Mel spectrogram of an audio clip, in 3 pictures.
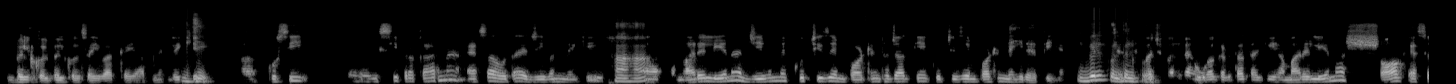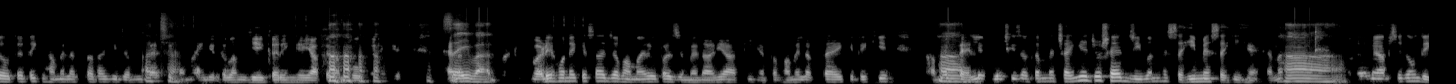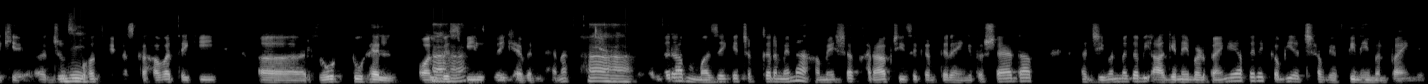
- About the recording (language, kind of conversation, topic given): Hindi, unstructured, पैसे के लिए आप कितना समझौता कर सकते हैं?
- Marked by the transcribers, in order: static; distorted speech; in English: "इम्पोर्टेन्ट"; in English: "इम्पोर्टेन्ट"; chuckle; tapping; in English: "फ़ेमस"; in English: "रोड टू हेल ऑल्वेज़ फील्स लाइक हैवेन"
